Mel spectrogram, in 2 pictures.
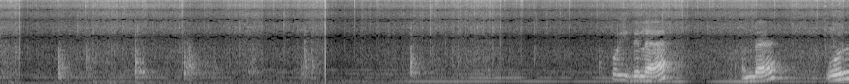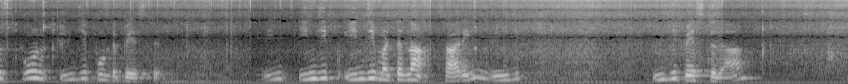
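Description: Onions sizzle steadily in a hot pan.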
